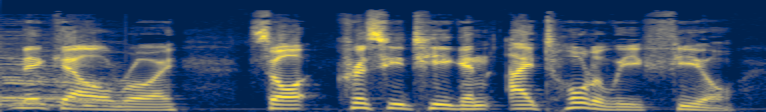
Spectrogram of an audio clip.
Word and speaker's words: Teigen: The model took to social media and said it's really not Teigen, but Teigen.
